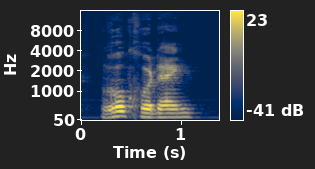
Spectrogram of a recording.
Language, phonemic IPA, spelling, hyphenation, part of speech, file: Dutch, /ˈroːk.xɔrˌdɛi̯n/, rookgordijn, rook‧gor‧dijn, noun, Nl-rookgordijn.ogg
- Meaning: smokescreen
